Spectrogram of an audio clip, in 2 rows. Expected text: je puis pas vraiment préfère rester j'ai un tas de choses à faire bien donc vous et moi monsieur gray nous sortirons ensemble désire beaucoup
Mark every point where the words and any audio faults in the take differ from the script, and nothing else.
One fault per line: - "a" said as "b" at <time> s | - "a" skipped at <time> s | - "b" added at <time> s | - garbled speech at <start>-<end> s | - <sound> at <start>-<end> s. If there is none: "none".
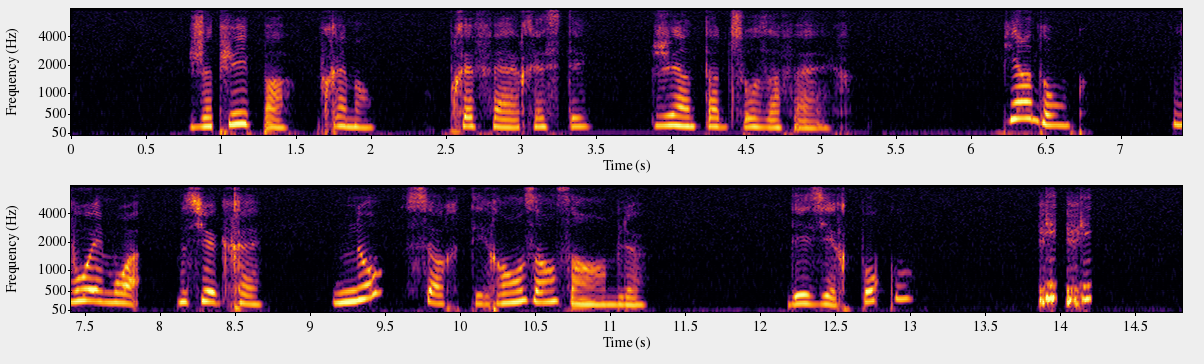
- laugh at 13.8-14.2 s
